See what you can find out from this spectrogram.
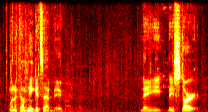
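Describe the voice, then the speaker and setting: Mumbling male speech at a moderate pace, animated in tone. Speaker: gaming commentator. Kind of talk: unscripted live commentary. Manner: mumbling a little; animated, ranting.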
